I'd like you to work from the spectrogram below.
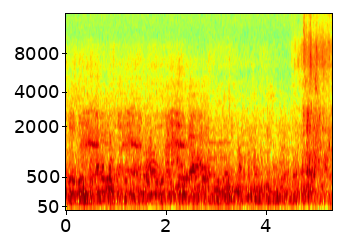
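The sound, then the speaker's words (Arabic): Busy swimming pool ambience at the Gezira Club in Cairo during a freediver's training session with her coach: a steady wash of overlapping, indistinct voices and echoing chatter over continuous splashing water, with a brighter splash near the end. “حضرت معاها هي والمدرب بتاعها تمرين في نادي الجزيرة طبعا جو مختلف تماما عن السرحان في البحر دوشة وناس كتير وتفاصيل بقى هنعوم كام متر وهنريح كام ثانية”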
